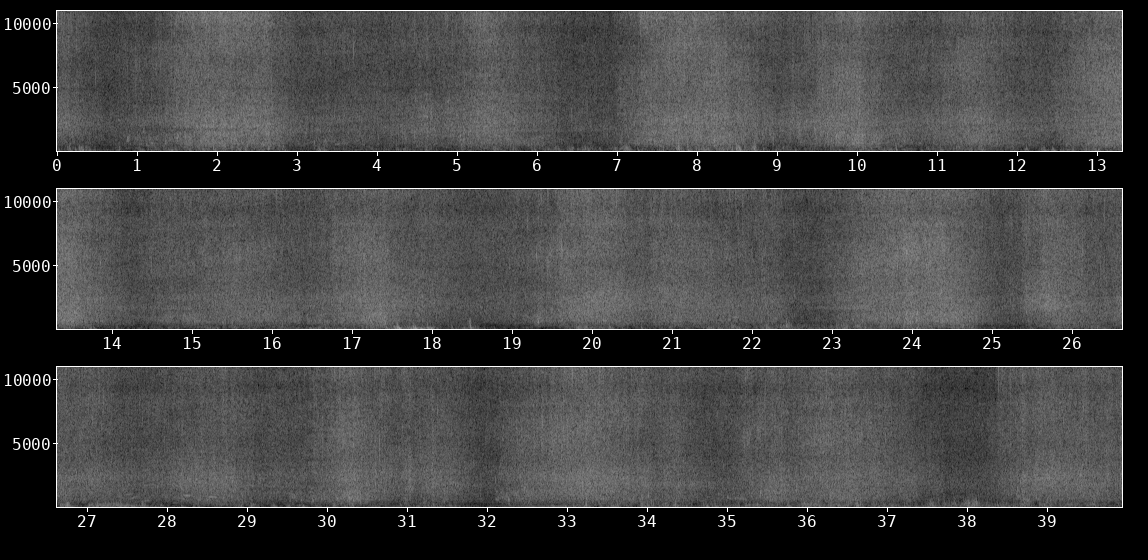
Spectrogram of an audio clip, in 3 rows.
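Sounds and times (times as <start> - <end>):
ocean waves breaking on beach: 0.0 - 39.9
wind buffeting microphone: 0.0 - 39.9.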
